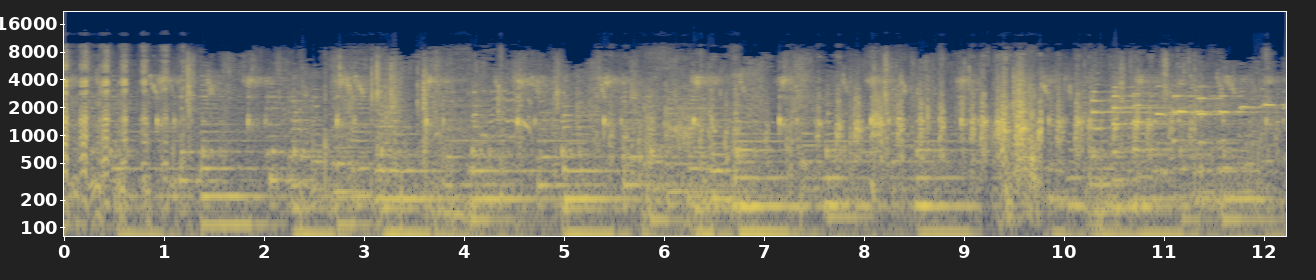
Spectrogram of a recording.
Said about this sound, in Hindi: रुक रुक, तुझे पकड़ लूं। लौनती मुर्गे, एक बार मेरे हाथ लग जा तो फिर मैं तुझे बताती हूँ।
